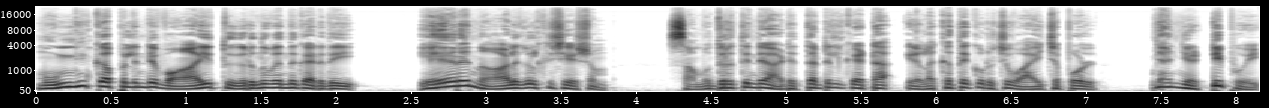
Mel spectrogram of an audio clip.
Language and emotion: Malayalam, surprised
